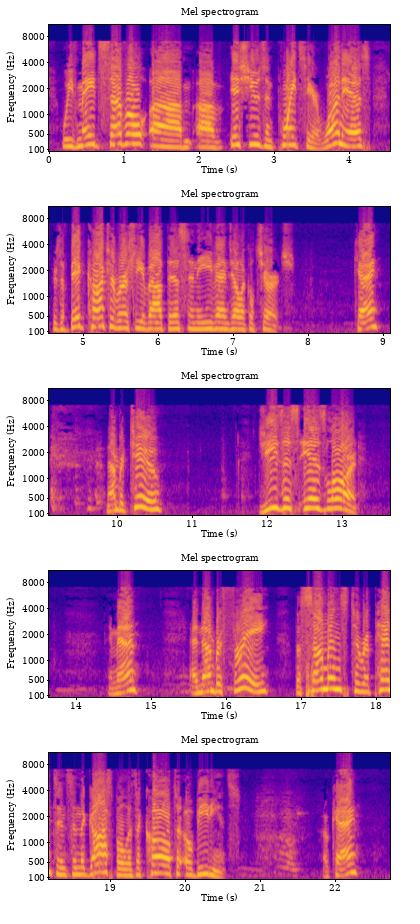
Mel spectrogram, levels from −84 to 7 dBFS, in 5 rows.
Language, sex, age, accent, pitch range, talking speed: English, male, 50-69, American, 165-225 Hz, 115 wpm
